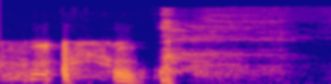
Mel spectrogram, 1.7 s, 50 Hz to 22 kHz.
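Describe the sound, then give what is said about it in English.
A short coughing fit: three or four harsh coughs in quick succession, the last one sharper and more explosive before trailing off into quiet. “I apologize for the level of blasphemy and coughing in this last 10 minutes.”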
